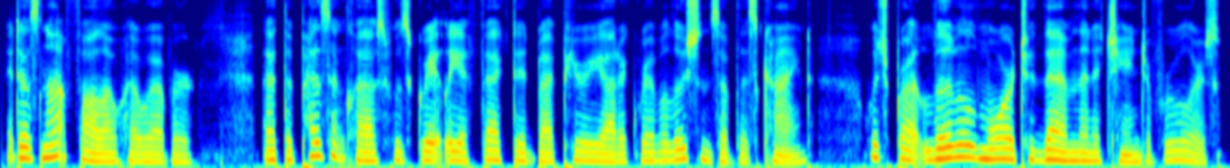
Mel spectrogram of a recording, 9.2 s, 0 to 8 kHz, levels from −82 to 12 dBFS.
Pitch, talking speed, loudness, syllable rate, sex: 155 Hz, 190 wpm, -19 LUFS, 5.4 syllables/s, female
